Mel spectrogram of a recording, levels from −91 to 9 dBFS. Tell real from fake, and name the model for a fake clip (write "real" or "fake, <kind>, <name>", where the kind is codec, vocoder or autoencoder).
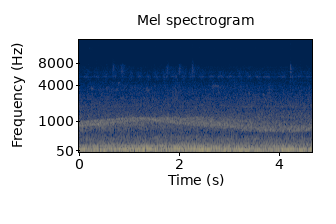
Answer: fake, autoencoder, DAC-VAE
